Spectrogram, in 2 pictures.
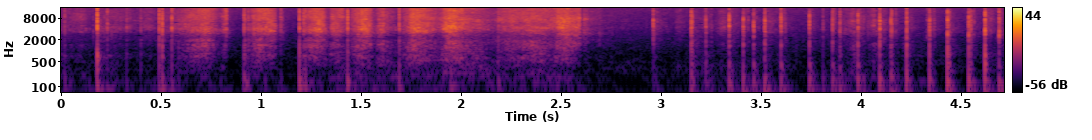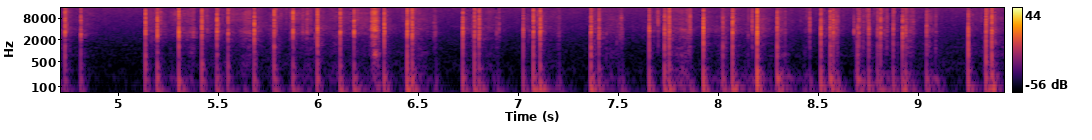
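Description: A padded bubble mailer envelope is tapped and scratched with paperclips. A dense stretch of soft scratching gives way to fast, irregular tapping. The taps are short, low and thuddy, with little ring.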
